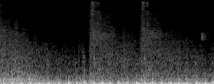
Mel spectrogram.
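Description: Heavy ship cannons in a naval video game boom repeatedly against a hull, dense rumbling blasts with two sharper cracking impacts rising above a continuous low roar.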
